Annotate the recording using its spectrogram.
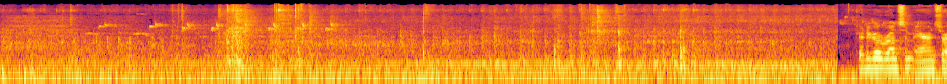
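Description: A garage door rolls open with a steady mechanical hum.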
